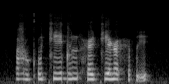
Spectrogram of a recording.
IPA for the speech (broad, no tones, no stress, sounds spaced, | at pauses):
z ɔ̤ kʷʼ ɐ c i d ɔ̤ ʎ h ø c i ɳ ø h ʏ p ḭ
